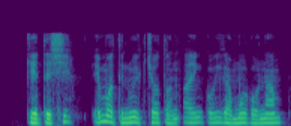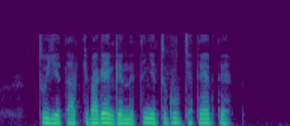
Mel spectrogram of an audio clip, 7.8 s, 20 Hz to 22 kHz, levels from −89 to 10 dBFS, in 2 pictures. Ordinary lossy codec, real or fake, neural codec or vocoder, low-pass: none; real; none; 7.2 kHz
